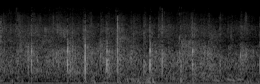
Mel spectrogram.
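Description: Audience applause, a steady wash of many hands clapping with scattered sharper claps standing out, moderately loud and sustained throughout the short stretch.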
